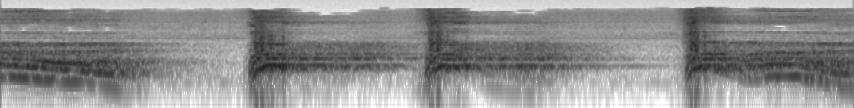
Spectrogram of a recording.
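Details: Basset Hound left alone, showing separation anxiety by howling and whining; four sustained bays with steady tones that fade slowly, each new one starting with a sharp onset about a second after the last.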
